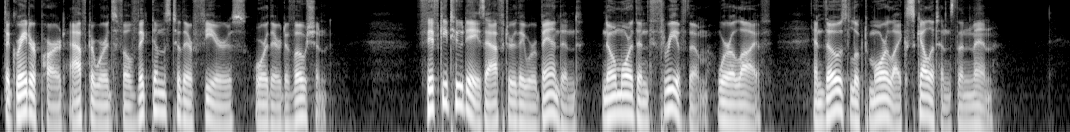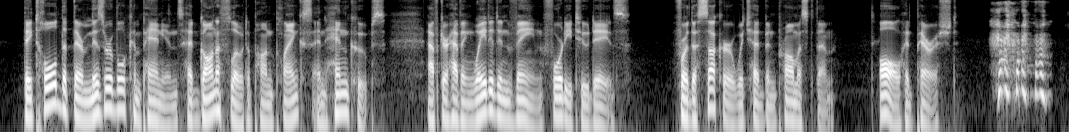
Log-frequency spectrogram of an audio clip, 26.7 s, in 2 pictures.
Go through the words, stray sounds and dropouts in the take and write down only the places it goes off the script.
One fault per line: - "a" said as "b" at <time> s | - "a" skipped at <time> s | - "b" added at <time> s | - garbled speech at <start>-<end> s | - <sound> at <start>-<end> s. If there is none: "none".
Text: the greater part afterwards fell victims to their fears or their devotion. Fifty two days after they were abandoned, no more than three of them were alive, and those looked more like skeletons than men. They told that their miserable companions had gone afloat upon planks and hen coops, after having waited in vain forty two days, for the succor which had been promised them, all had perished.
- laugh at 25.7-26.5 s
